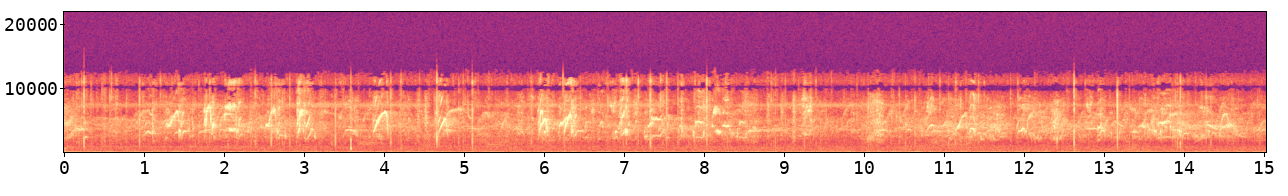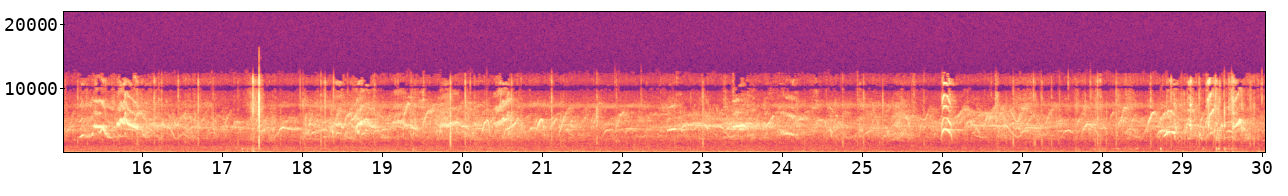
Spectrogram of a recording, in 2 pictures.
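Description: Several wild songbirds chirping, many short, quick high calls overlapping throughout, over a steady low rumble.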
